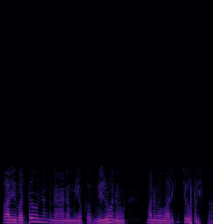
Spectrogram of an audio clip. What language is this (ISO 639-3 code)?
tel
